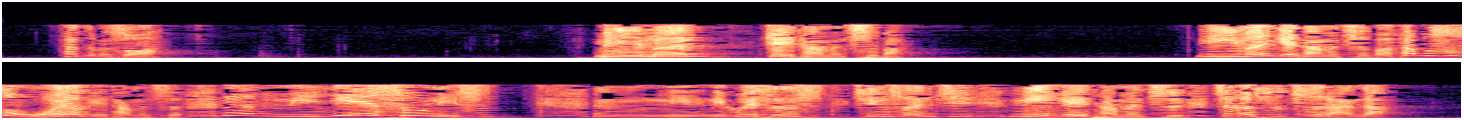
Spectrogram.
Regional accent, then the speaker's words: Hong Kong; 自小到大，我在一个上海人，我是上海人啊，我在香港上海人的家里面长大

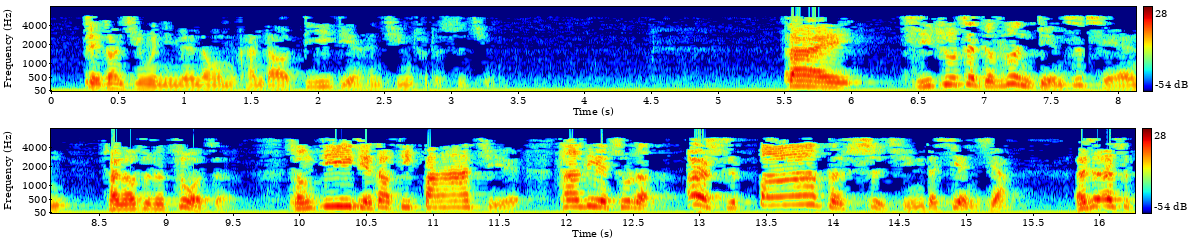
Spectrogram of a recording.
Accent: Taitung County, Taiwan; 我小时候在台东长大，我们那个台东有一个凤梨工厂，据说那个时候是台东唯在台湾唯一的凤梨工厂。

